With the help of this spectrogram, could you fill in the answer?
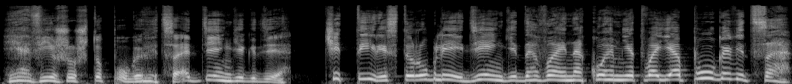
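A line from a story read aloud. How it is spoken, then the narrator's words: Indignant hoarse wheeze. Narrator (Russian): Возмущенно захрипела Злата, закипая от негодования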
